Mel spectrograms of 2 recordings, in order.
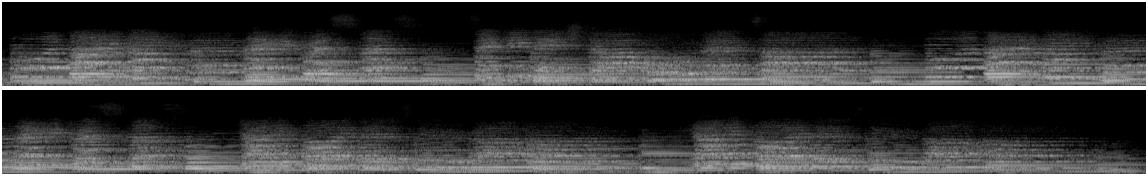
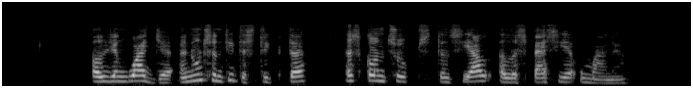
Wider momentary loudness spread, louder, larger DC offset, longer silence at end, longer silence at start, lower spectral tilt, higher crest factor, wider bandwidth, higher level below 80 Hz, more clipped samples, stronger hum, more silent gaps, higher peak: second, 6 LU vs 13 LU; first, -26 LUFS vs -29 LUFS; neither; second, 0 s vs 0.65 s; second, 0 s vs 0.9 s; first, -7.5 dB/octave vs -3.5 dB/octave; about the same, 16 dB vs 20 dB; first, 12.5 kHz vs 7.8 kHz; first, -50 dBFS vs -78 dBFS; neither; neither; neither; about the same, -10 dBFS vs -10 dBFS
